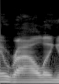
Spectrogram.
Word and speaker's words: Rowling: Rowling.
